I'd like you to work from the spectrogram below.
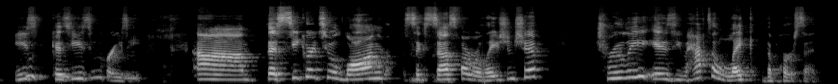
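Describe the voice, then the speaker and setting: A woman with a Californian accent speaks at a fairly slow pace in a high, bright, sharp voice with very wide pitch swings. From Southern California. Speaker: livestream host. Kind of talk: casual chat.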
